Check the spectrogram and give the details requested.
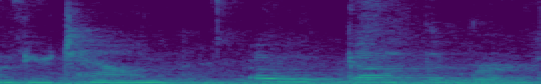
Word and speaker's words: Gothenburg: we are in Gothenburg I would say Gutenberg Nebraska but it's spelled Gothenburg so I don't know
